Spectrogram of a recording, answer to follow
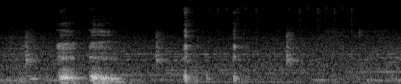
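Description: Two short throaty vocal sounds from a man, close together about a second in, over faint steady background music; a couple of light clicks follow.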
